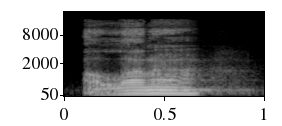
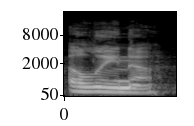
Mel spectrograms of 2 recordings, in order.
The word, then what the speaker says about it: Alina: Alena Romanowski. Is that it? It's actually Alina.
